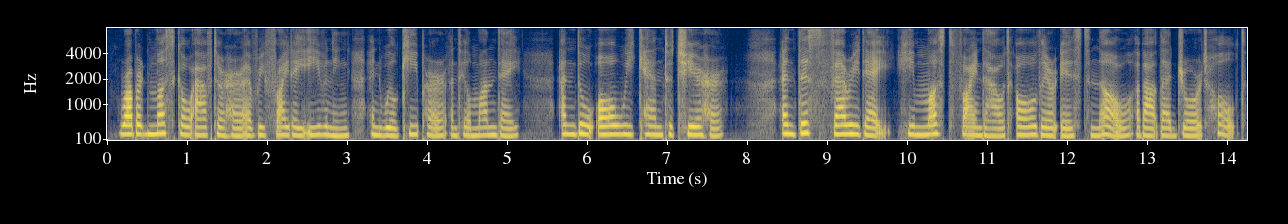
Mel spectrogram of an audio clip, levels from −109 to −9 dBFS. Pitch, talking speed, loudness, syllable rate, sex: 215 Hz, 165 wpm, -20 LUFS, 4.3 syllables/s, female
